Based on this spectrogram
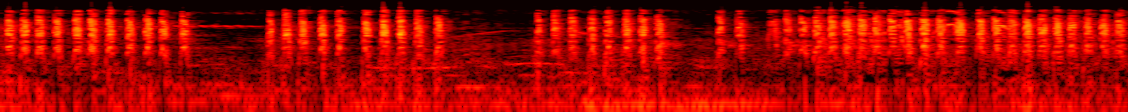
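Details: ['Eurasian tree sparrow recorded as a master recording for training contest birds: rapid bursts of high, dry chirps in dense repeated runs, broken by short pauses near one and three and a half seconds.']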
